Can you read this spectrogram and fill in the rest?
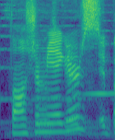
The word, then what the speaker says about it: Fallschirmjäger: It's the one with the German Fallschirmjägers. Is that how you say it? Yeah. Fallschirmjägers.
